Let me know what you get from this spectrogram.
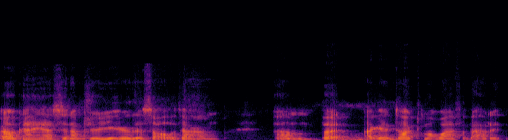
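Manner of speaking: high, polite put-off; polite brush-off. Retold or imitated. Caller putting the salesman off to ask his wife, in a high polite voice. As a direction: beg off politely. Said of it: "I'm like".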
